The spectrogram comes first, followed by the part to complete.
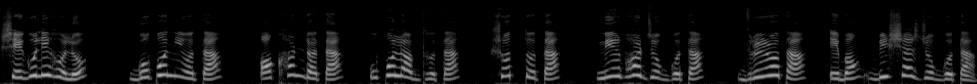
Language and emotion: Bengali, neutral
